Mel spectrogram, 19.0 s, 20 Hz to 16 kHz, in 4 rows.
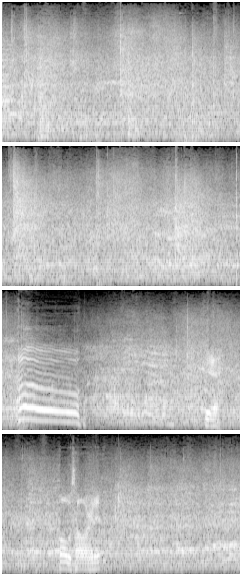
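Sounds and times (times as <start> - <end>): sticks and puck clacking: 0.0 - 9.8, 16.4 - 17.5
spectator chatter: 0.0 - 19.0
skates scraping on ice: 0.1 - 9.2.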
